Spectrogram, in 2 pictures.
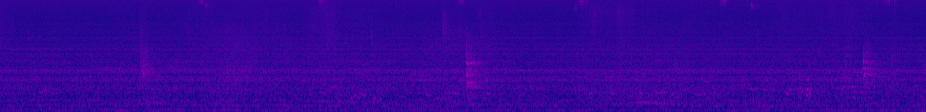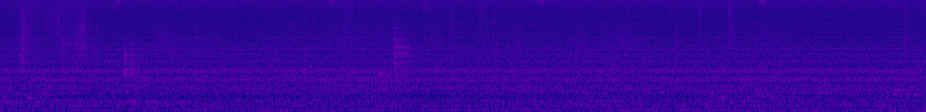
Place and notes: with an atmosphere of distant football game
